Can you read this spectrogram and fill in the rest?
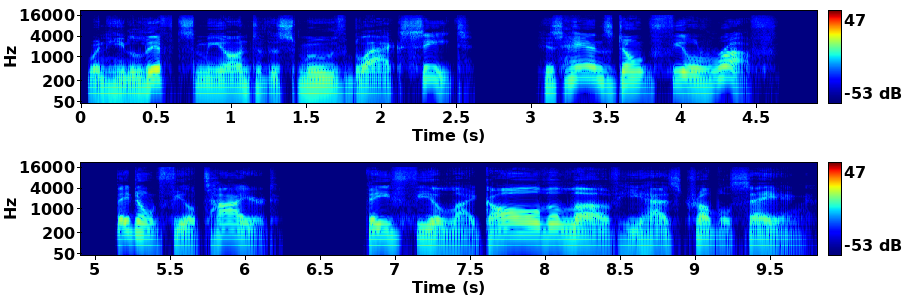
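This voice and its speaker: A man narrates a children's storybook with hugely varied, swooping intonation. He takes his time over the phrases, and the recording is close and dry. His delivery is expressive and deliberate. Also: medium pitch, no echo. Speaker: children's read-aloud host and storyteller. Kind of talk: expressive picture book narration.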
